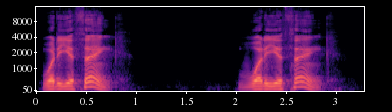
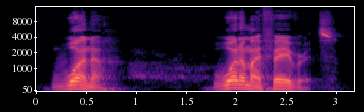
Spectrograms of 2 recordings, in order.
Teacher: Those grammar words are using a quick and quiet schwa. They're just giving it a weak sound.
